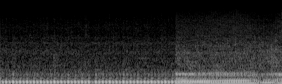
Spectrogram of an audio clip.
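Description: A car engine idles with a deep, rough rumble.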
